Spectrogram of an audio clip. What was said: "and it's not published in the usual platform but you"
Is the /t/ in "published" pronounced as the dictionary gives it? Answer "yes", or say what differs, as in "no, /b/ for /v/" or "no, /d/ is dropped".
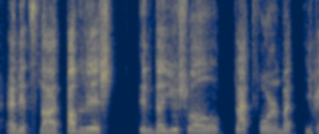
yes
